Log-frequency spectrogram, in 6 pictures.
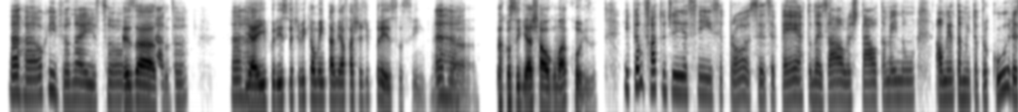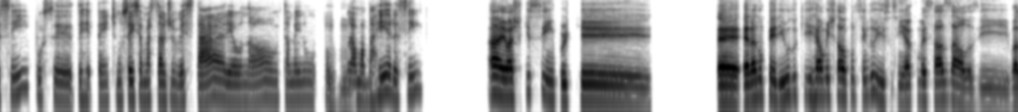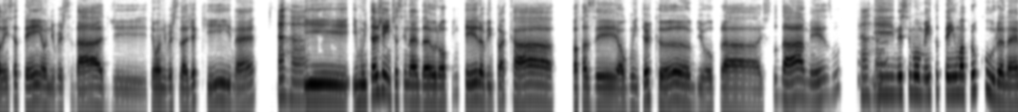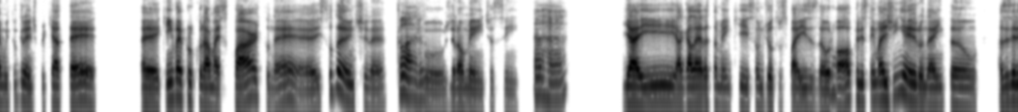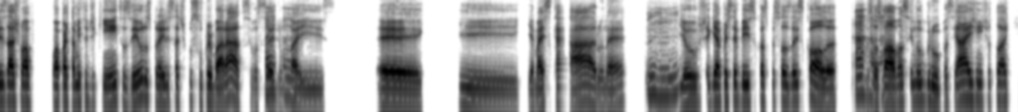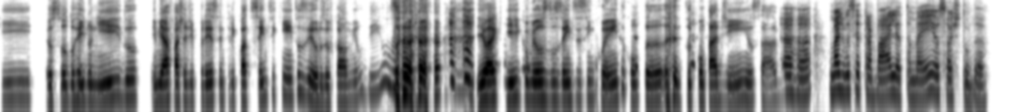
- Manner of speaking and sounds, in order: tapping; other background noise; laugh; chuckle
- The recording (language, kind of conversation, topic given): Portuguese, podcast, Como você supera o medo da mudança?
